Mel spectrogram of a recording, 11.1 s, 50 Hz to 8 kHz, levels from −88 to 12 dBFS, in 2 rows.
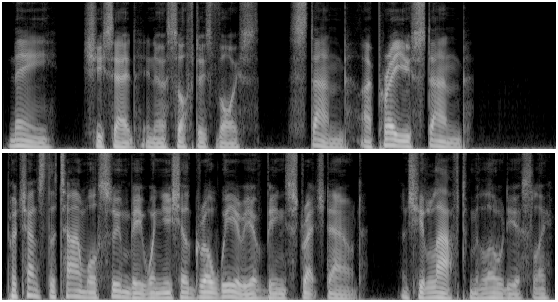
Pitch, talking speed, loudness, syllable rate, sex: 95 Hz, 170 wpm, -19 LUFS, 4.5 syllables/s, male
